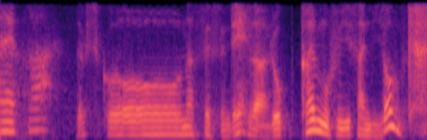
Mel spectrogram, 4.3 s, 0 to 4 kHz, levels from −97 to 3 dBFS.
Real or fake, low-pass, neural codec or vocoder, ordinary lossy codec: fake; 3.6 kHz; codec, 16 kHz in and 24 kHz out, 0.6 kbps, FocalCodec, streaming, 2048 codes; none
